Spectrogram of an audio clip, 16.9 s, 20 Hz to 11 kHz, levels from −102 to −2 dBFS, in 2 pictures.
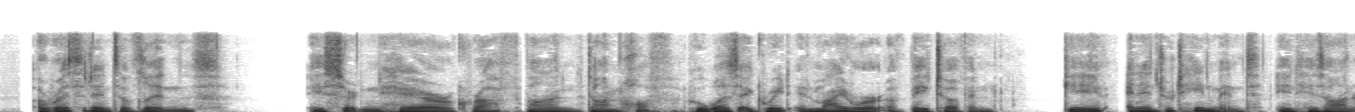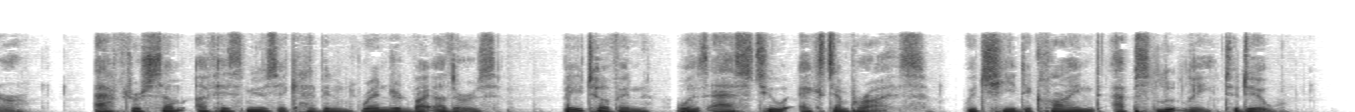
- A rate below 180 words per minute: Yes, average, 155 wpm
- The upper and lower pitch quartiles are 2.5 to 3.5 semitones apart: Yes, average, 2.8 semitones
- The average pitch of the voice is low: Yes, low, 125 Hz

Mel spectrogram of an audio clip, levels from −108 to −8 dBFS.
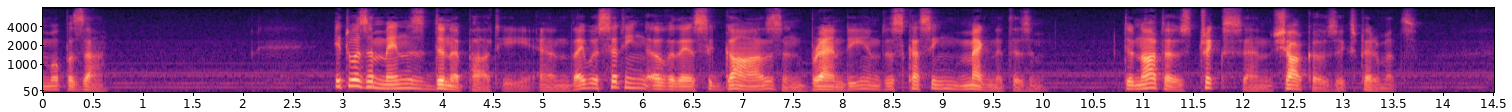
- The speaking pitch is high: No, low, 115 Hz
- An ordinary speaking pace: No, slow, 100 wpm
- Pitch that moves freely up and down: Yes, wide, 7.3 semitones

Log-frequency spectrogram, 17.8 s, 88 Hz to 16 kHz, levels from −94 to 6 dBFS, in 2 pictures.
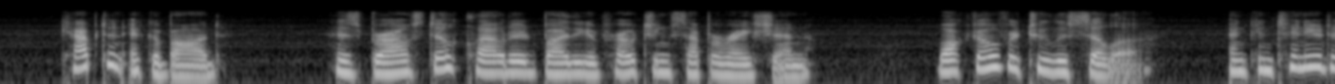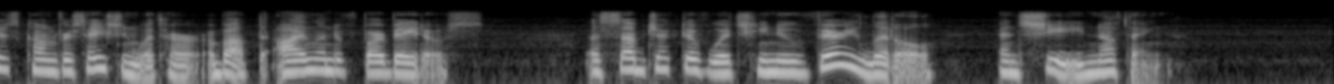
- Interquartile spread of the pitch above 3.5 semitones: Yes, average, 3.9 semitones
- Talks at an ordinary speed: No, slow, 120 wpm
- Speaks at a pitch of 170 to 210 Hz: Yes, medium, 185 Hz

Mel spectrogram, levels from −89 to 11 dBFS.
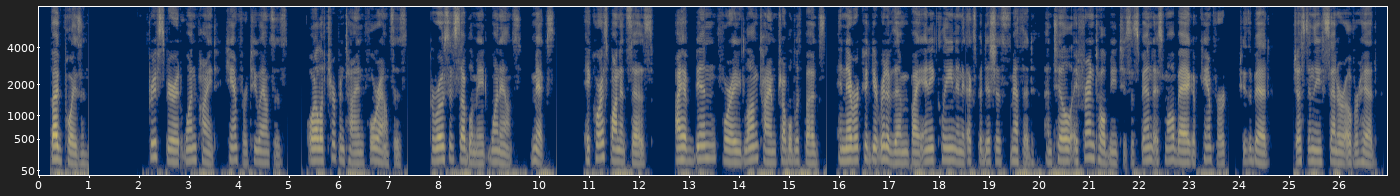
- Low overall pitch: No, medium, 165 Hz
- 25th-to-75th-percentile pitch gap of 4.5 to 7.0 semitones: No, average, 3.3 semitones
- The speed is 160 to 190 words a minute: No, average, 145 wpm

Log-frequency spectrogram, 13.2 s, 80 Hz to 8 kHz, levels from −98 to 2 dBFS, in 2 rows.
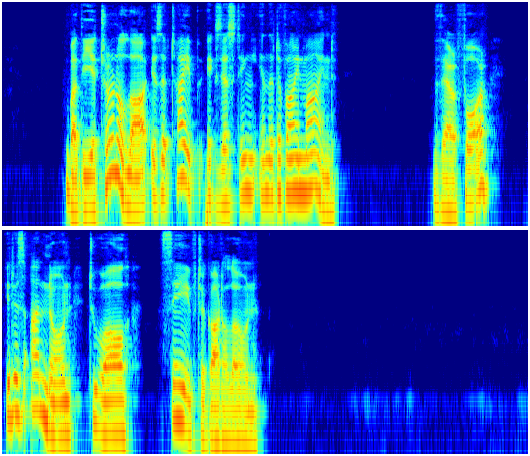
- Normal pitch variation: No, wide, 6.6 semitones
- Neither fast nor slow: No, slow, 95 wpm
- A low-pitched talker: Yes, low, 130 Hz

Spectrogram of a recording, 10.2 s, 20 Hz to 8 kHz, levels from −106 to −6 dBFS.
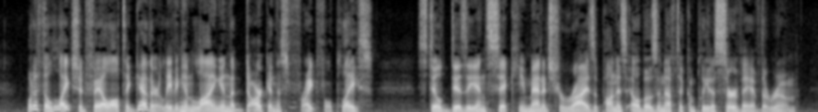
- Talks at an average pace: No, fast, 210 wpm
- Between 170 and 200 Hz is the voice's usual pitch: No, low, 135 Hz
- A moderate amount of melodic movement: No, narrow, 2.3 semitones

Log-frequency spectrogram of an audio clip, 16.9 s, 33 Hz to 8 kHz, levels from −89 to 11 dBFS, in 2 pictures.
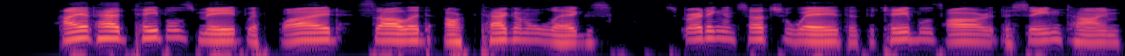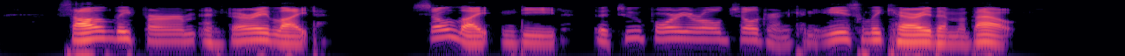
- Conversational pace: Yes, average, 150 wpm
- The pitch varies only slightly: No, average, 4.1 semitones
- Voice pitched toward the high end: No, medium, 155 Hz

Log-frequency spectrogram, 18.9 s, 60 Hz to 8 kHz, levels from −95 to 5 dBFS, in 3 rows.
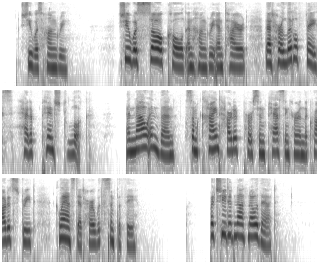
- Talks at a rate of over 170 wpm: No, average, 145 wpm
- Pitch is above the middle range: Yes, high, 205 Hz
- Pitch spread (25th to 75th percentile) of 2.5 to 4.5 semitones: No, average, 5.2 semitones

